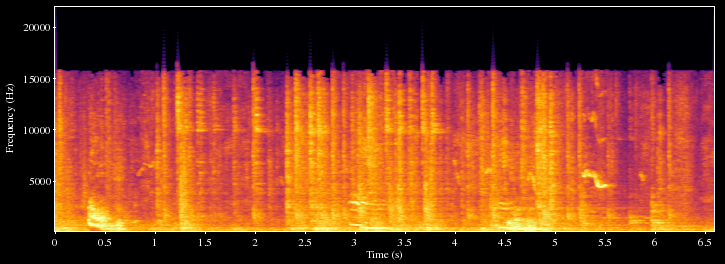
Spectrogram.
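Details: Puppies in a kennel with the dog Gunnar: a few short, high, squeaky whimpers and yelps scattered across the clip over steady rustling and scuffling from the litter.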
